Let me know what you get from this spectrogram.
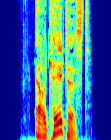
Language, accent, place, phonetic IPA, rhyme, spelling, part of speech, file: German, Germany, Berlin, [ɛɐ̯ˈkɛltəst], -ɛltəst, erkältest, verb, De-erkältest.ogg
- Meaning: inflection of erkälten: 1. second-person singular present 2. second-person singular subjunctive I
